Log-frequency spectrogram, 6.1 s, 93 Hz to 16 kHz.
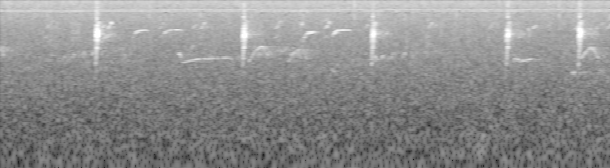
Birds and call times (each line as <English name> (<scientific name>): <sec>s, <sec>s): Green-winged Pytilia (Pytilia melba): 1.0s, 2.4s, 3.7s, 5.1s
Blue-naped Mousebird (Urocolius macrourus): 2.0s
African Gray Flycatcher (Bradornis microrhynchus): 3.4s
